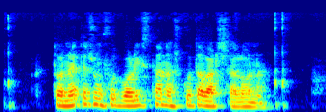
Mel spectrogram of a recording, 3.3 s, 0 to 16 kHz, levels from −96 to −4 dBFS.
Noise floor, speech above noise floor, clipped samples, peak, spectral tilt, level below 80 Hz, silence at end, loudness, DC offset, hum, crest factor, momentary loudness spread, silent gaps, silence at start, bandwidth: -50 dBFS; 25 dB; under 0.1%; -8 dBFS; -8.5 dB/octave; -68 dBFS; 0.4 s; -26 LUFS; under 0.1%; none; 18 dB; 10 LU; none; 0.1 s; 11 kHz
